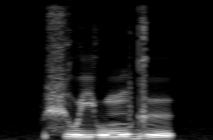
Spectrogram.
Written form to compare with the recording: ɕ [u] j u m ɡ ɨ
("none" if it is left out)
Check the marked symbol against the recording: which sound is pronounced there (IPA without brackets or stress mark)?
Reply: u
